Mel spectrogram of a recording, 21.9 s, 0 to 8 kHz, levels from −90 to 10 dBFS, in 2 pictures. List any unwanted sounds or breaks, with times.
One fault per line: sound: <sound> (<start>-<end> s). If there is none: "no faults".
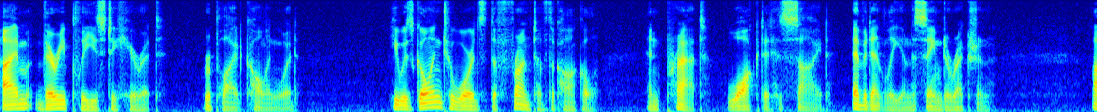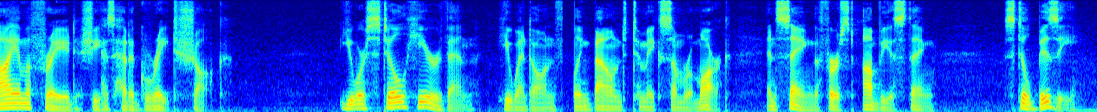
sound: dropout (16.6-16.7 s)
